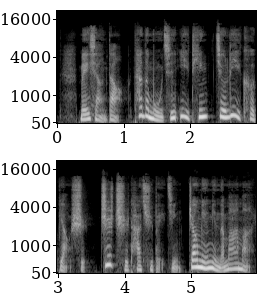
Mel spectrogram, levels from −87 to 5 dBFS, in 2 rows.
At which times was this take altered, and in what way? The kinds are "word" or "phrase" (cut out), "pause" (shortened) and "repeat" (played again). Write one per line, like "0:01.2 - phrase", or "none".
0:01.1 - pause
0:03.5 - pause
0:04.9 - pause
